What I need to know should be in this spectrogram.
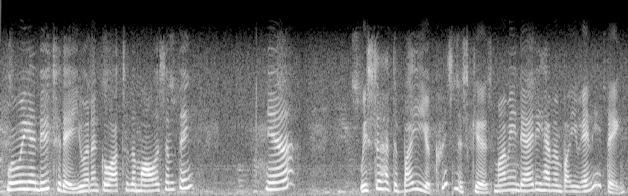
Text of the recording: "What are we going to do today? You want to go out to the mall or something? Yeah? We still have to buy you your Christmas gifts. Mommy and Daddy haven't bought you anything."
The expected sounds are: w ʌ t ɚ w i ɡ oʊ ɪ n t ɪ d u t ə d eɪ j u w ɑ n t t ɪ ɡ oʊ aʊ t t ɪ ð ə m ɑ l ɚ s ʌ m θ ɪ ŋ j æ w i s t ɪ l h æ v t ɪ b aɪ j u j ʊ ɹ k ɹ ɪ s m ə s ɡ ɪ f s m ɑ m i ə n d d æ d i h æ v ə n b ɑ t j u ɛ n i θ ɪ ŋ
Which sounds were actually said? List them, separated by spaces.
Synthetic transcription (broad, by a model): w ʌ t w i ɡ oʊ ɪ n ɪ d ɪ t ə d eɪ j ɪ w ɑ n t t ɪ ɡ oʊ aʊ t t ɪ ð ə m ɑ l ɚ s ʌ m θ ɪ ŋ j æ w i s t ɪ l h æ f t ɪ b aɪ j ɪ j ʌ ɹ k ɹ ɪ s m ə s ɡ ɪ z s m ɑ m i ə n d d æ d i h æ v ə n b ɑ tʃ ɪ ɛ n i θ ɪ ŋ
